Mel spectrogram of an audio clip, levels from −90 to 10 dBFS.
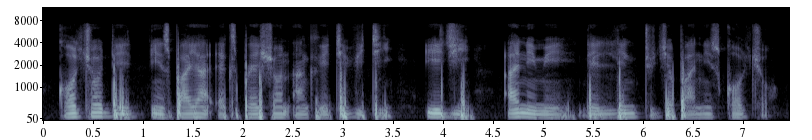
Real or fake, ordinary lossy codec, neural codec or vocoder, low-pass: real; none; none; 7.2 kHz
